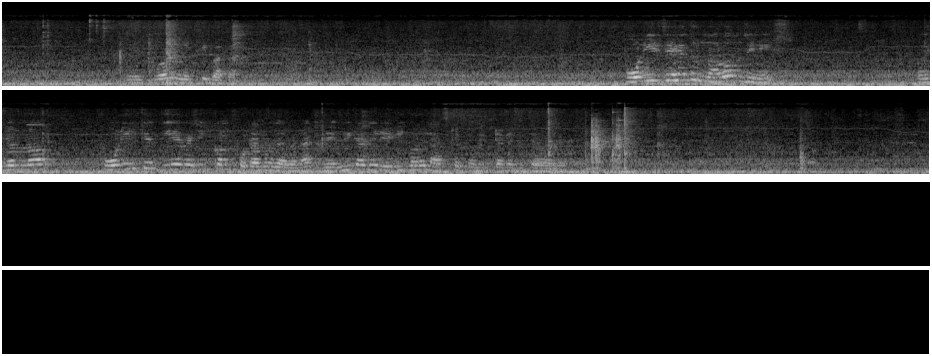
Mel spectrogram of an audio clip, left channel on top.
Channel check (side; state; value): right; silent; digital silence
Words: এরপর মেথি পাতা। পনির যেহেতু নরম জিনিস, ওই জন্য পনিরকে দিয়ে বেশিক্ষণ ফোটানো যাবে না, গ্রেভিটাকে রেডি করে লাস্টে পনিরটাকে দিতে হবে।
